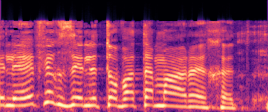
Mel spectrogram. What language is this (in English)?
Hebrew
